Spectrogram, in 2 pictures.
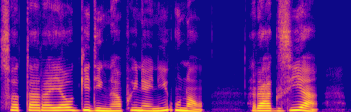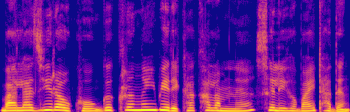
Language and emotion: Bodo, neutral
